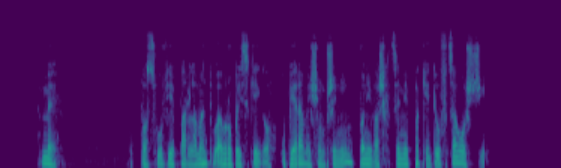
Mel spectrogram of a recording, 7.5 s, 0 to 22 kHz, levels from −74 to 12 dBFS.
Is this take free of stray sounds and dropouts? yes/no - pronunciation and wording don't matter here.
yes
